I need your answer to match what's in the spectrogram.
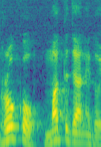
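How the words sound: The pause comes after 'roko'.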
